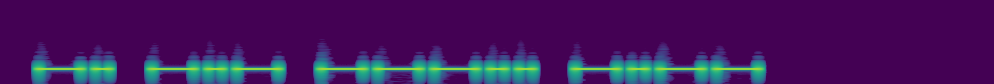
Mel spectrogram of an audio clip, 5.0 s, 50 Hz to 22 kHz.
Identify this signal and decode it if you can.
Morse code, heard as a keyed tone, about 17 wpm, 700 Hz. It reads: NK8Y
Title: USA Call Signs - 4 Characters - 3x Character Spacing - 17wpm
